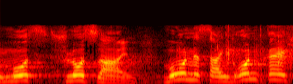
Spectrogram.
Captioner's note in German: Beifall DIE LINKE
